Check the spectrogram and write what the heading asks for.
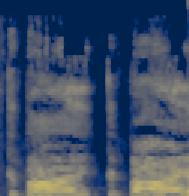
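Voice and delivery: cheerful high goodbye for the parrot; happy little tone. Shown as a demonstration. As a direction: sing it out happily to the bird. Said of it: "a happy little tone to it".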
